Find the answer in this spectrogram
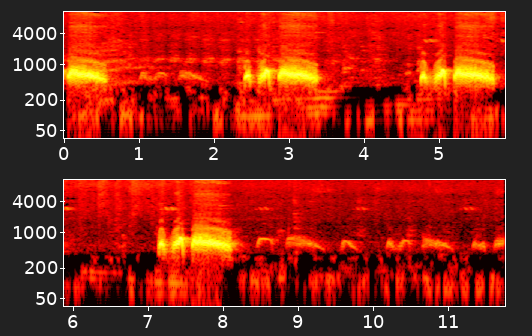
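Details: Spotted dove coo used as a lure to make other spotted doves call: three loud, hoarse, rolling coo phrases about every two and a half seconds, with soft, low, wavering coos between them.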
